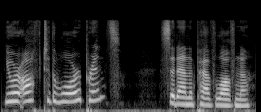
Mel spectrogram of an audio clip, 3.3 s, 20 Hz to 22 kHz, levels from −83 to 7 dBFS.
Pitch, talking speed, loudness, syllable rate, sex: 255 Hz, 185 wpm, -15 LUFS, 5.6 syllables/s, female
